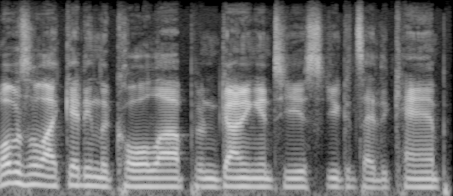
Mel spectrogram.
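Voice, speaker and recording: A man with an Australian accent talks at a fairly quick pace, at a medium pitch and with fairly even intonation. The recording is very clean, dry and close, with a silent background and no echo. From New South Wales, Australia. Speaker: podcast host. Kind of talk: interview.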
